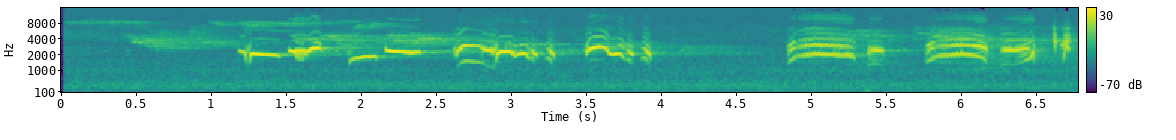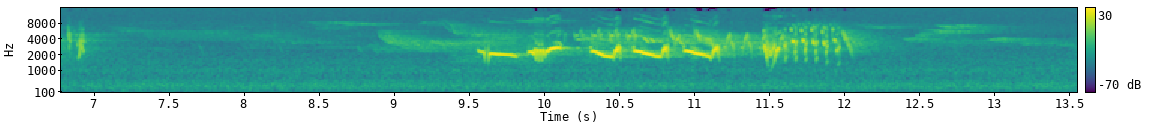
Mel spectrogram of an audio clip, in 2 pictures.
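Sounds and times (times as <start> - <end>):
common blackbird singing mellow whistled notes and scratchy high twittering: 0.5 - 4.0, 4.9 - 7.0, 8.9 - 12.8.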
